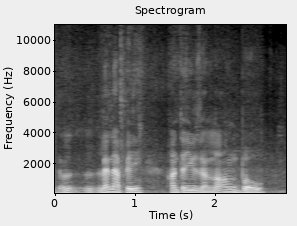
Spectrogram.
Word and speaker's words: Lenape: let me see if you said it right, Lenape, N-A-H-P, Lenape, Lenape, which means common people.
